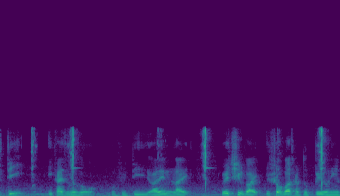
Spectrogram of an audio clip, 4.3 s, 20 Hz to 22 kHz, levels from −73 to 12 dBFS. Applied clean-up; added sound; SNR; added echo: none; Scissors; 11 dB; none.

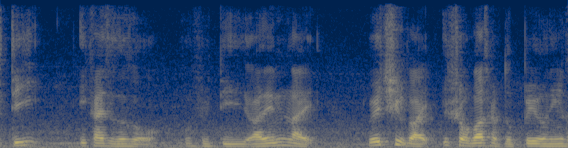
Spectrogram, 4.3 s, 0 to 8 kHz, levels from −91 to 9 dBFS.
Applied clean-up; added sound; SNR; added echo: none; none; none; none.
